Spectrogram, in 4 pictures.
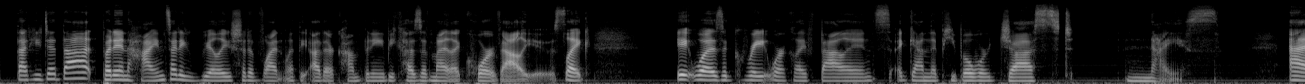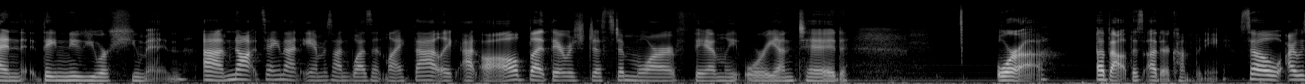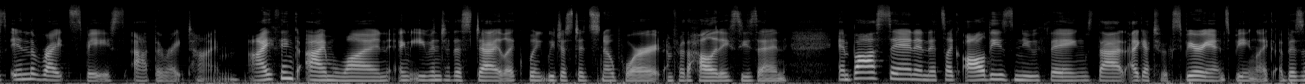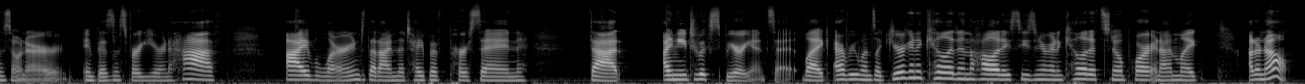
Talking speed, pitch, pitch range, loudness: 185 wpm, 185 Hz, 175-215 Hz, -27 LUFS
